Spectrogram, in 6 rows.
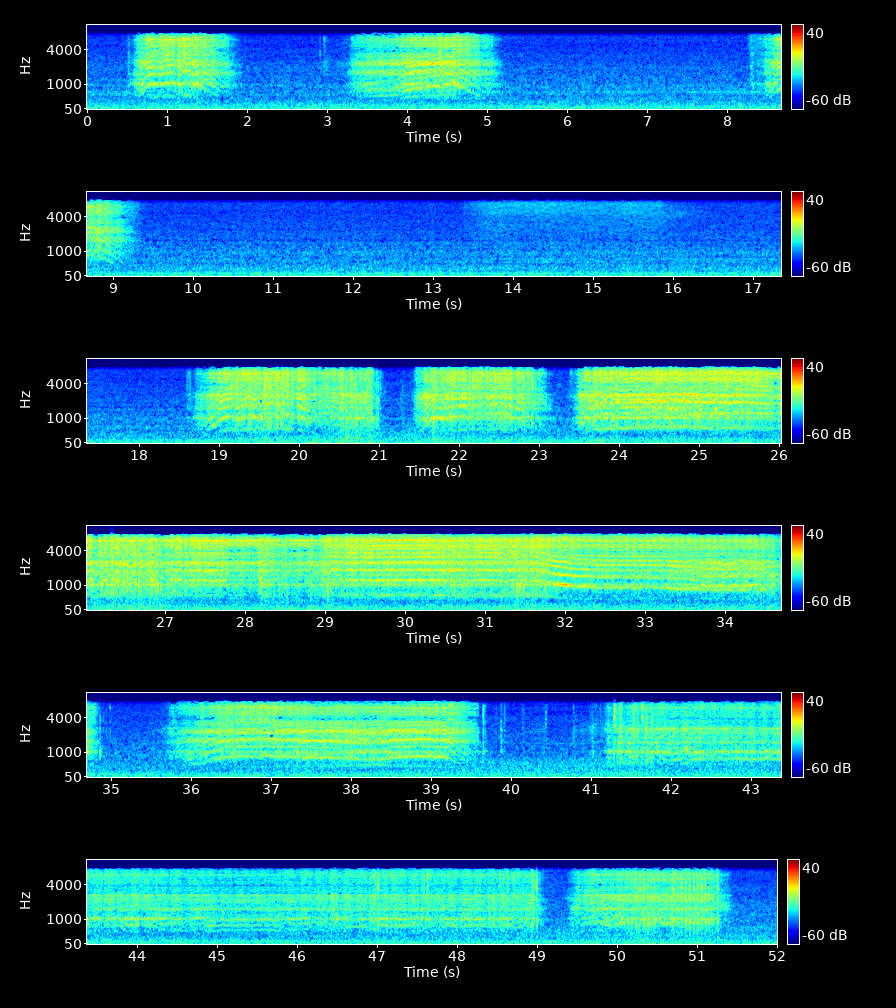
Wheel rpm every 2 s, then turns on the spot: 40, 20, 50, 0, 20, 0, 0, 0, 0, 70, 90, 100, 150, 160, 160, 160, 120, 50, 100, 80, 20, 50, 50, 40, 40, 60.
none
